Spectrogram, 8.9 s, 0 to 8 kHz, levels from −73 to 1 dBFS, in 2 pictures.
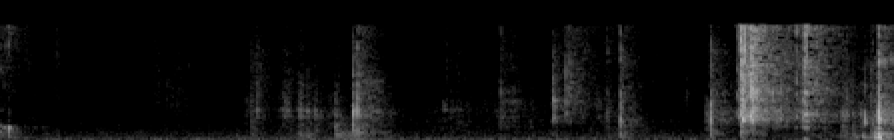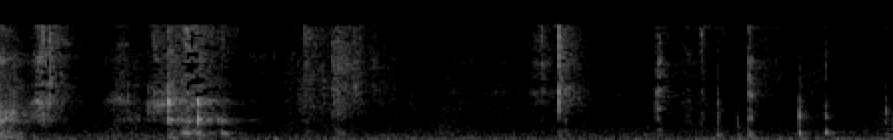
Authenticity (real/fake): real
